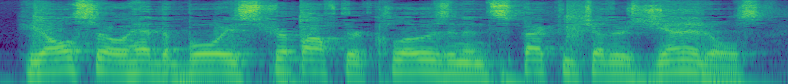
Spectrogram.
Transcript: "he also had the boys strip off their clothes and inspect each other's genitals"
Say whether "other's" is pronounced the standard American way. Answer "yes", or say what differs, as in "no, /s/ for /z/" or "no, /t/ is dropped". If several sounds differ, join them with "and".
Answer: yes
